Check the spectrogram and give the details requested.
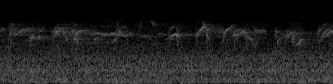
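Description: Bramblings chatter in a flock, a steady stream of short, high chirps and twitters overlapping without pause, over a constant hiss of outdoor noise.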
